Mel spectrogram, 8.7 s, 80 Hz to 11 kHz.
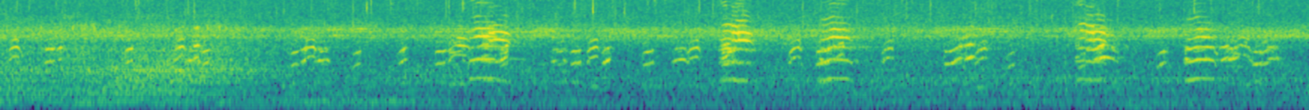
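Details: Black-winged stilt recorded on 17 August 2013, giving a busy run of nasal, yelping calls with bright harmonics, several overlapping or in quick pairs, over a steady broadband hiss of outdoor background noise.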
